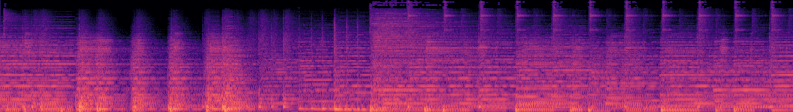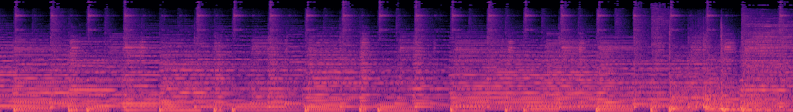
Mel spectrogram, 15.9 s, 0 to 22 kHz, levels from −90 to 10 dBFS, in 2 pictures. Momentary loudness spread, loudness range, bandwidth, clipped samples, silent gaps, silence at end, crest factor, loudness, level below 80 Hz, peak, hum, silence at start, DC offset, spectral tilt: 5 LU; 3 LU; over 20 kHz; under 0.1%; none; 0 s; 18 dB; -24 LUFS; -32 dBFS; -4 dBFS; none; 0 s; under 0.1%; -5.5 dB/octave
